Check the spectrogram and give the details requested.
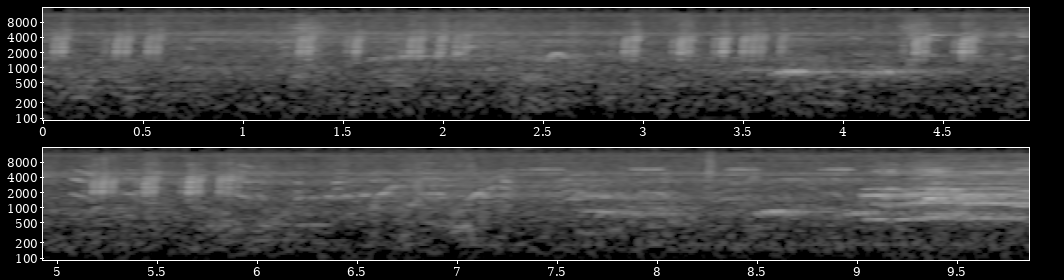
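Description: Birds calling in the surrounding forest: repeated runs of quick, sharp clicking chirps with a few short whistled notes between them, and a denser burst of varied calls near the end.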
